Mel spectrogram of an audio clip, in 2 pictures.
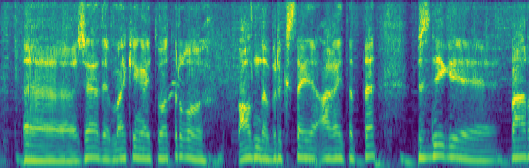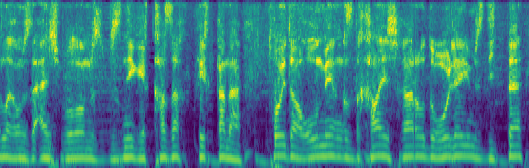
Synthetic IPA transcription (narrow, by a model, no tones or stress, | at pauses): əʒæned̪emakʲeŋɑjt̪əwot̪əɾʁojɑlˠd̪ənd̪ɑbɪɾkʲʰɪ̥sɑjɑʁɑjt̪ɑt̪ːɑb̥ɪzne̞ɡʲe̞bɑɾlˠəʁəməzænʃɪbo̞lˠɑməzbɪzne̞ɡʲe̞qʰɑzɑqt̪ʰe̞qːɑnɑt̪ʰo̞jd̪ɑwʊlˠme̞ɴqəzd̪əqʰɑlˠɑjʃəʁɑɾud̪əwo̞jlˠɑjməzd̪e̞jt̪ːɪ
